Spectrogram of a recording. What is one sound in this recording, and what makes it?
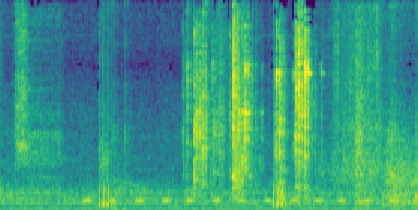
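A metal door creaks open.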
